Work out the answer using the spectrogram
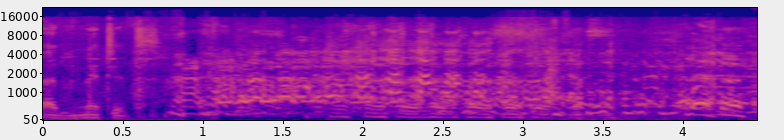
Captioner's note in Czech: Smích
